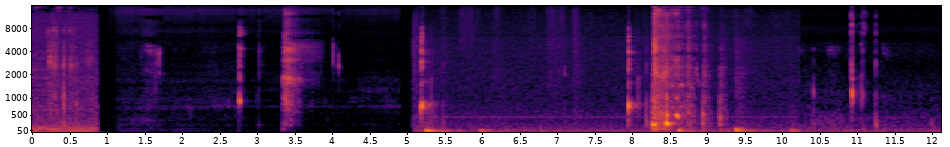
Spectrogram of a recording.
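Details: Newborn baby girl: brief, sharp hiccup-like catches, several in a row, with soft room noise between; newborn hiccups.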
